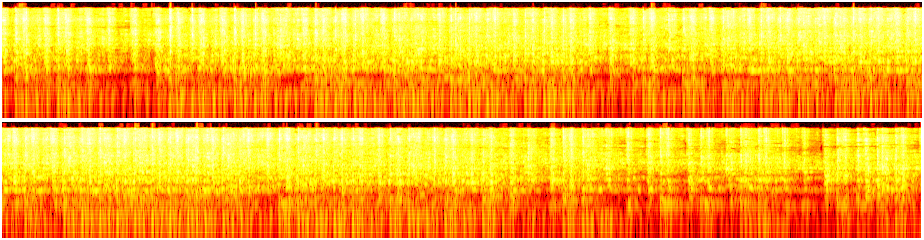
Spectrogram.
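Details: Allis Chalmers CA tractor with freshly rebuilt, cleaned Marvel Schebler carburetor, first start: uneven stumbling beat with dropped firing pulses under loud exhaust, a misfire; smokes a little, starts well, good oil pressure, otherwise runs okay.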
